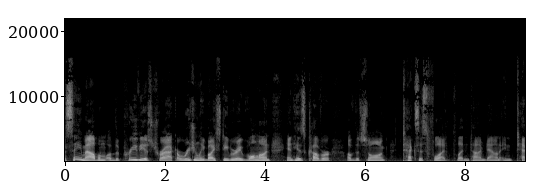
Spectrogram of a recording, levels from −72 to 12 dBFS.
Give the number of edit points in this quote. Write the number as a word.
zero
